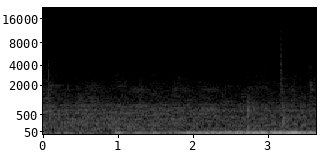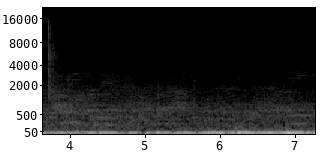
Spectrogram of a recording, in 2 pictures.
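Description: Suitcase wheels roll across a wooden floor.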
